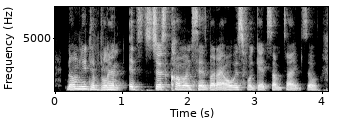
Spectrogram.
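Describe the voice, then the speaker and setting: A woman with a fairly low pitch, a dark, mellow tone and vocal fry speaks at a moderate pace with ordinary pitch variation. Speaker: home cook vlogger. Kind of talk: casual cooking tutorial talk to camera.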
